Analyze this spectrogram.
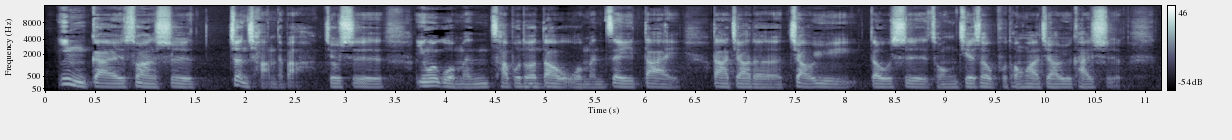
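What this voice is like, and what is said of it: Fujian-accented Mandarin, southern. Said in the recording (Chinese): “在我看来，我这种北方佬看来就是一个南方佬啊 ... 我觉得我们的口音，用我们的这边的俗话讲，就是地瓜腔 ... 多多少少也会带一点我们这边当地的那个口音嘛。福建人不是 H 跟 F 不分吗”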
